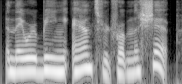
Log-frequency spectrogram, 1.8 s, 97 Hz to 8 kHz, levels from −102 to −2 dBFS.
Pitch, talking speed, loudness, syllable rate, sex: 190 Hz, 265 wpm, -14 LUFS, 6.4 syllables/s, female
